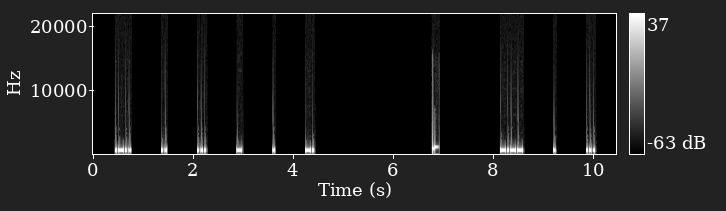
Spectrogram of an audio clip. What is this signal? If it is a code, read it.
Morse code, heard as a keyed tone, about 36 wpm, spaced as for 12 wpm, 690 Hz. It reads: LISTEN YES
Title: 6x Character Spacing - Top 500 Words - 35wpm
